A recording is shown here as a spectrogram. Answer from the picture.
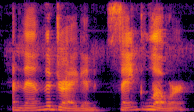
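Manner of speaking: usual speaking voice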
